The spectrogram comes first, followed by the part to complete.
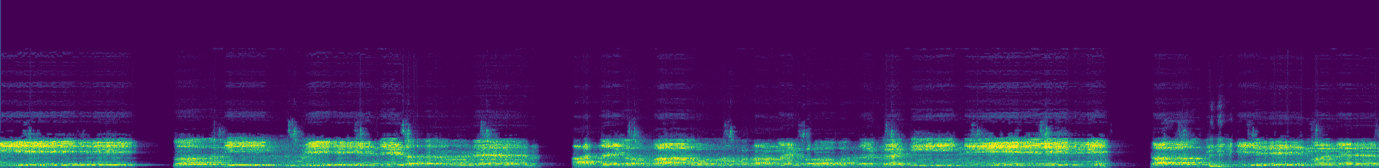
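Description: A voice chanting a devotional verse to a slow melody with long held notes, in three or four phrases separated by brief pauses.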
